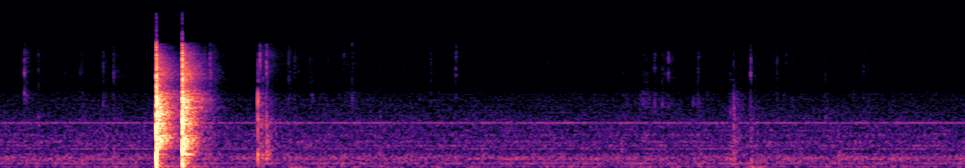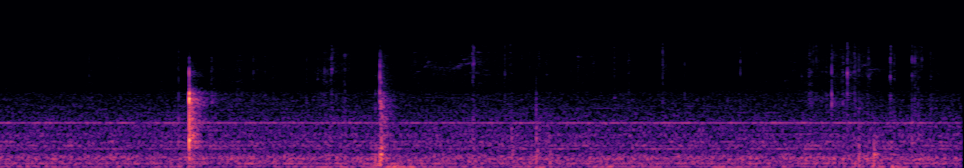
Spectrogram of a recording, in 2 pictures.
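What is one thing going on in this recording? Trading cards rustle and slide against each other as hands shuffle them.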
